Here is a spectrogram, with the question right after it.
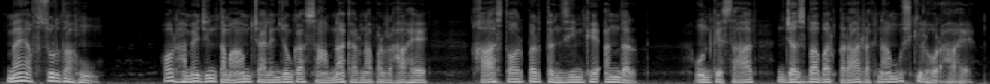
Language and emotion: Urdu, sad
